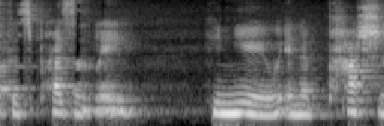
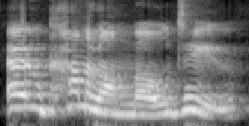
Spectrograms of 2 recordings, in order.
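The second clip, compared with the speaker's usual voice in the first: louder, breezy call over the shoulder; hearty friend calling back; cheerful; 7 dB louder than usual. A narrator's reading. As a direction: brush it off cheerfully. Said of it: "replied the rat cheerfully".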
